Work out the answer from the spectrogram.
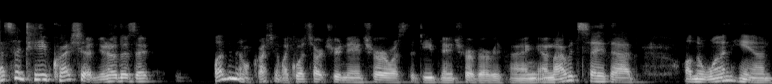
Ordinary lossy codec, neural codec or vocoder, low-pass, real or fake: MP3, 48 kbps; none; 7.2 kHz; real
